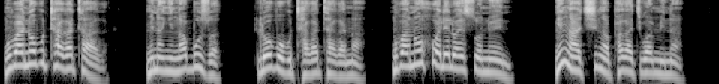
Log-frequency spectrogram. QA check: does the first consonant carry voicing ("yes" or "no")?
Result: yes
